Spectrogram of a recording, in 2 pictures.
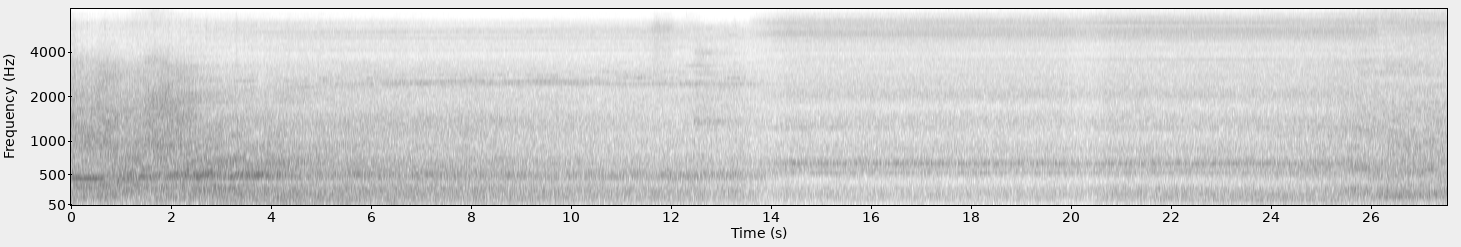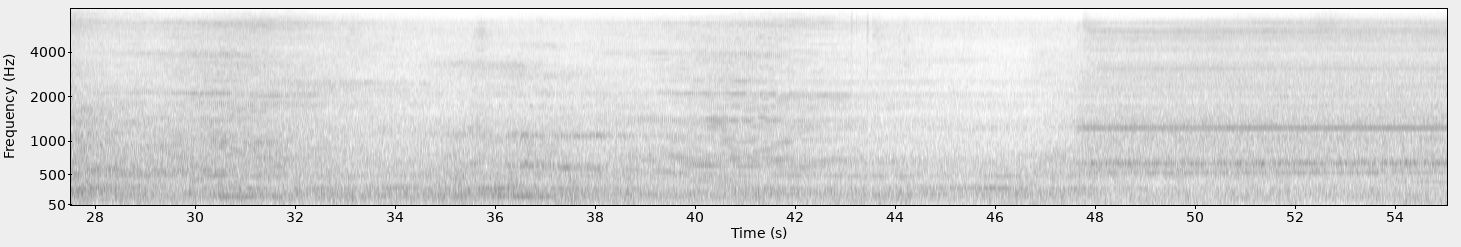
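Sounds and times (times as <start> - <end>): steady high squeal: 0.0 - 55.0
train rail noise: 0.0 - 55.0
electric motor whine: 38.2 - 44.6.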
